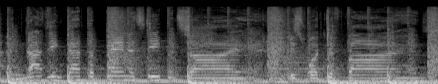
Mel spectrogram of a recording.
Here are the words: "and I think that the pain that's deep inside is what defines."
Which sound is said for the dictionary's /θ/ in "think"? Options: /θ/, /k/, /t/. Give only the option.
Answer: /θ/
